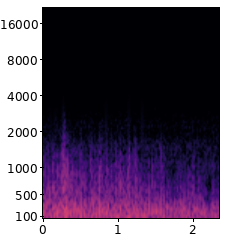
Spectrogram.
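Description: Wind buffeting the microphone: an uneven low rumbling noise with no distinct events.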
